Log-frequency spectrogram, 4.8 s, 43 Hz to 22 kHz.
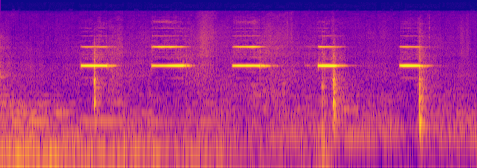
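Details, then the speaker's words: Five evenly spaced high electronic beeps over a low room hum: ECG monitor alarm sound effect as CPR begins in a dramatized emergency room scene of a Korean audio story, not a real patient. "심폐소생술 시작합니다. 10발의 심전도 경보음이 응급실을 가득 채웠습니다."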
